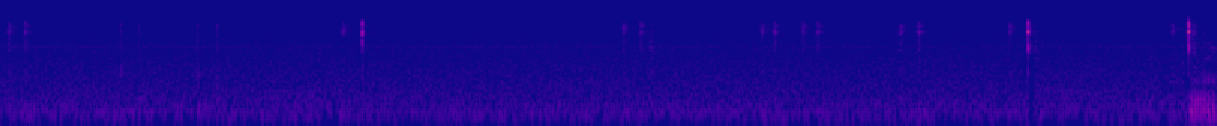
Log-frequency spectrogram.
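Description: Faint, sparse clicks of a computer mouse button over near silence, a dozen or so single and paired clicks picking points in a drawing, the loudest about three seconds in and just before nine seconds.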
